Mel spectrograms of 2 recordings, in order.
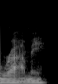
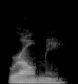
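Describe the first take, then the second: First: The first vowel is short, not a long O. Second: The first vowel is a long O sound. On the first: The speaker calls it wrong. "I'm saying Rami" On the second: The speaker calls it right. "Long O sound"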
